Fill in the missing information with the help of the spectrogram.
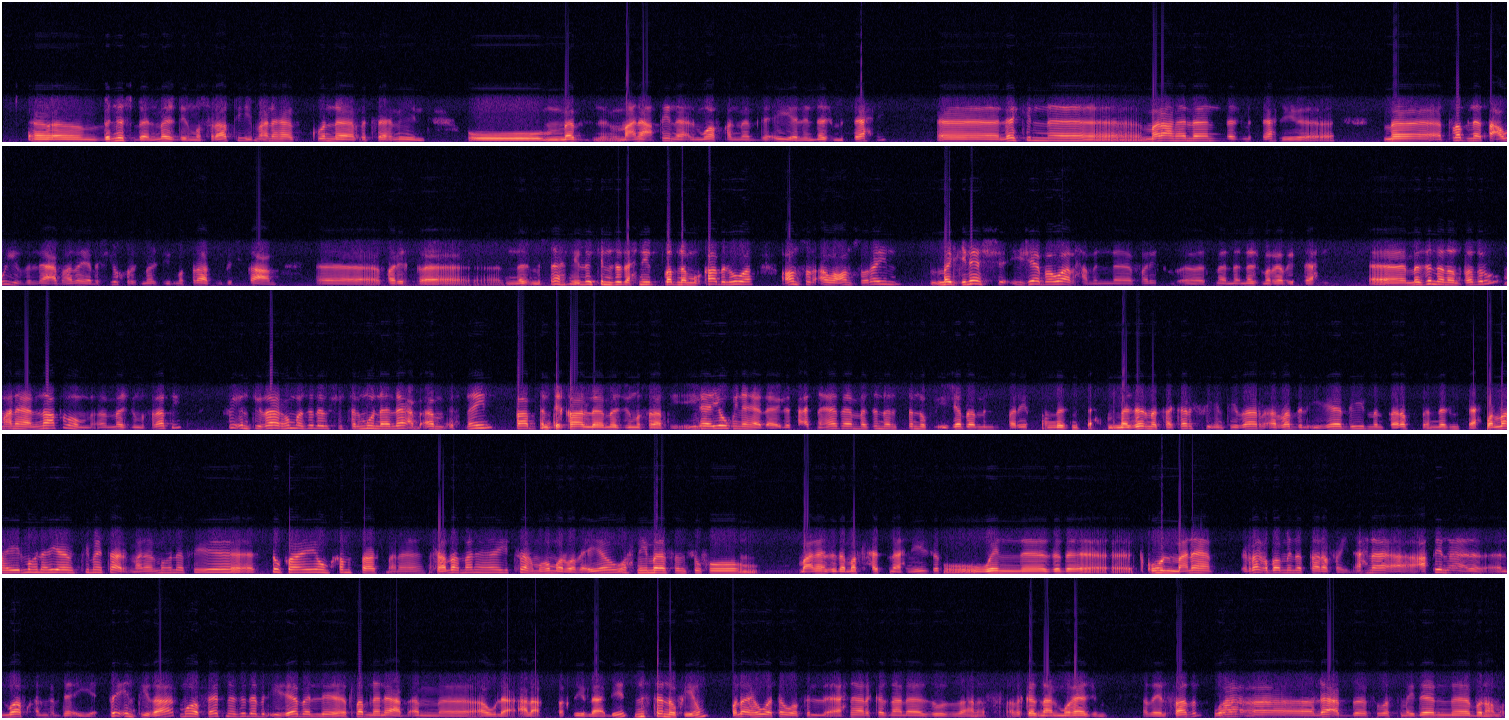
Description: و في ندوة صحفية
